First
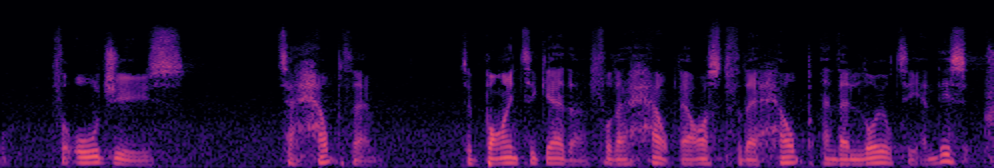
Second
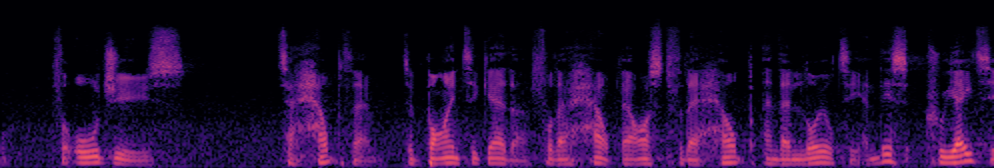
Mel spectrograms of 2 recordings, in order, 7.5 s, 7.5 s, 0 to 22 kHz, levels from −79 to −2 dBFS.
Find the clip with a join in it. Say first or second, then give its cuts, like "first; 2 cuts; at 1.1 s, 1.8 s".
second; 1 cut; at 2.9 s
